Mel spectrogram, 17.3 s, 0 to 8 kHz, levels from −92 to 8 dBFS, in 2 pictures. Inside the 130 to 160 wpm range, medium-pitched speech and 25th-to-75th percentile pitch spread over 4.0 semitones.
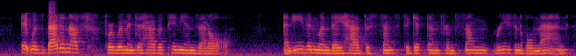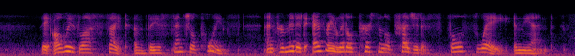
Yes: average, 155 wpm; medium, 165 Hz; average, 4.4 semitones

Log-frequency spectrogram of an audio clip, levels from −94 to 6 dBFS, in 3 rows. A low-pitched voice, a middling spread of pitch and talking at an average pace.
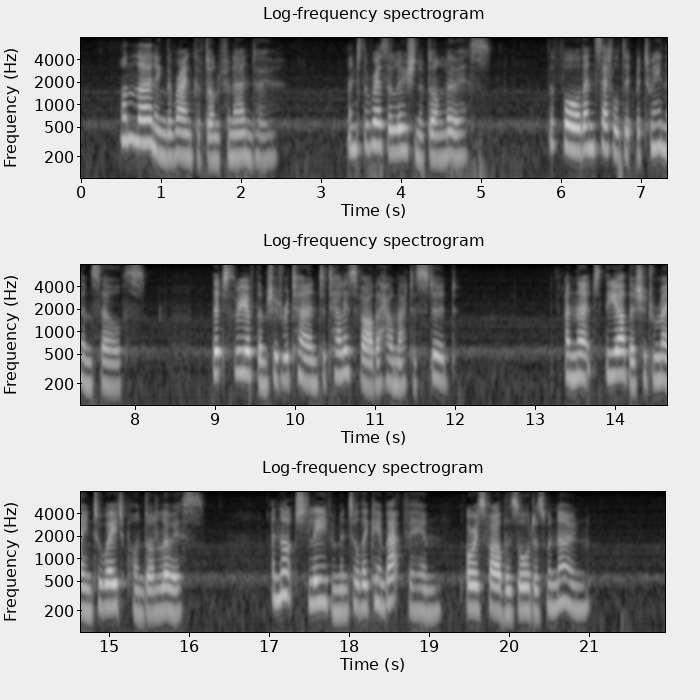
No: high, 225 Hz; average, 4.4 semitones; average, 165 wpm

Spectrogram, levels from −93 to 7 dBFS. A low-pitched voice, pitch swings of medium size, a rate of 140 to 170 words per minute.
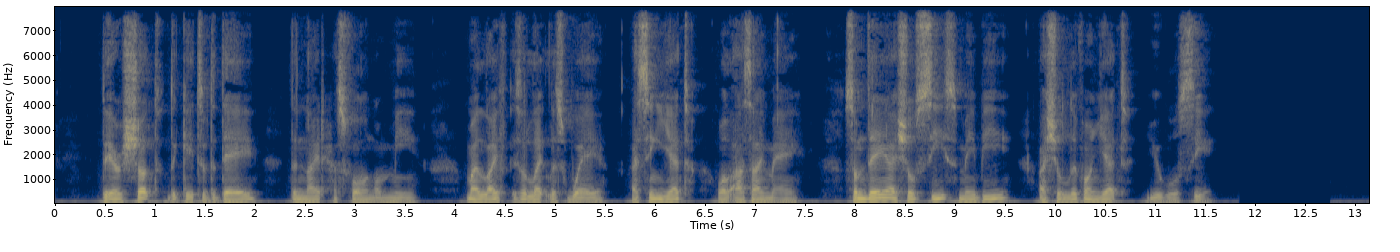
Yes: low, 105 Hz; average, 3.8 semitones; average, 165 wpm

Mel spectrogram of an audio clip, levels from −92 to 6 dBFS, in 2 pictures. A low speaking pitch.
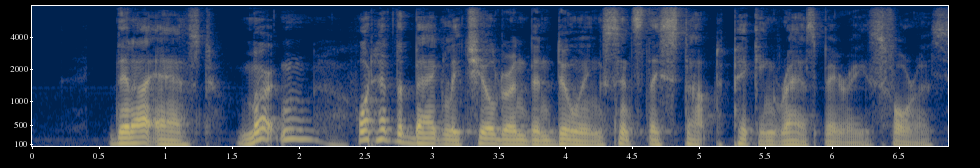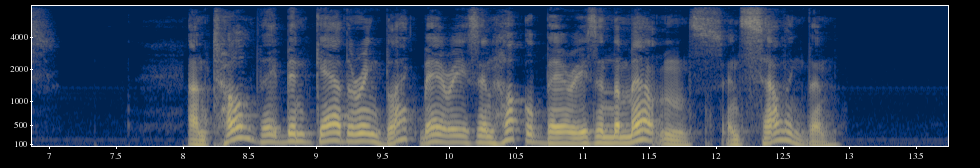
Yes: low, 120 Hz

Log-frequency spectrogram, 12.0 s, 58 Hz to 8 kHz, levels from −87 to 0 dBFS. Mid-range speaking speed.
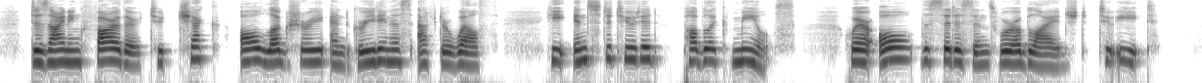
No: slow, 115 wpm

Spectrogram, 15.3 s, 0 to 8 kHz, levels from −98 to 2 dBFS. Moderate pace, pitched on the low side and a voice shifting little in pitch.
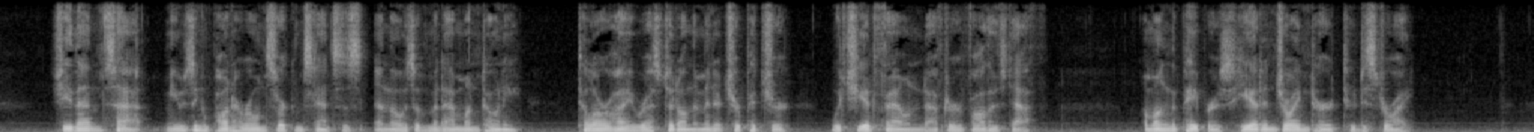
Yes: average, 150 wpm; low, 105 Hz; narrow, 2.0 semitones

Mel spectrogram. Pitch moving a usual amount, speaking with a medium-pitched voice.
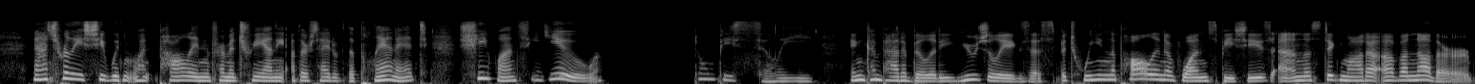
Yes: average, 4.5 semitones; medium, 180 Hz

